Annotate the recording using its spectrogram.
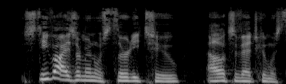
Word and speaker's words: Yzerman: I believe that it's pronounced Steve Yzerman.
